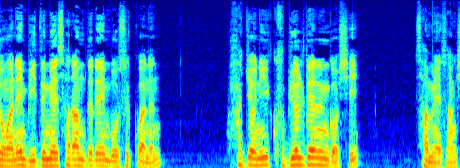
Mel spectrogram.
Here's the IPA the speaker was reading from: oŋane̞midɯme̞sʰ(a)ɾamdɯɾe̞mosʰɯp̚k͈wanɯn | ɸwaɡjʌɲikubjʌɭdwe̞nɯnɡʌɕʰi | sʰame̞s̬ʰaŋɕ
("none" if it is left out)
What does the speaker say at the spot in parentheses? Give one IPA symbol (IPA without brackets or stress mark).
a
